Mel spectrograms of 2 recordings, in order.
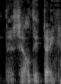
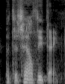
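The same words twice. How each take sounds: First: Whispered echo. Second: Said in the usual way. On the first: Real, not acted. Muttering to Deb about the healthy food he dreads, whispered. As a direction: drop to a breathy whisper on the repeat.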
